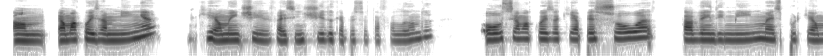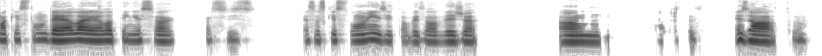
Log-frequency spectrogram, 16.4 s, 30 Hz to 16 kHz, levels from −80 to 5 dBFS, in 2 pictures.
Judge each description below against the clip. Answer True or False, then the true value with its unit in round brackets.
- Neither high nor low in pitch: True (180 Hz)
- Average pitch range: False (2.3 semitones)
